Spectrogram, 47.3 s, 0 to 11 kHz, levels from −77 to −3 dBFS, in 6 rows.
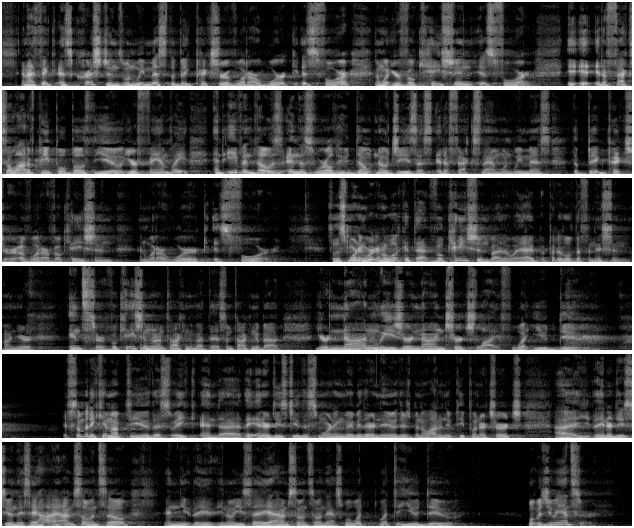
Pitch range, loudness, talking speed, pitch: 140-180 Hz, -29 LUFS, 210 wpm, 155 Hz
